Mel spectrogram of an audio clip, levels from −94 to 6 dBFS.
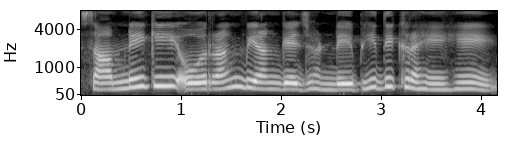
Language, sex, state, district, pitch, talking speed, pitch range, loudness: Hindi, female, Madhya Pradesh, Dhar, 230 Hz, 145 wpm, 220-285 Hz, -14 LUFS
